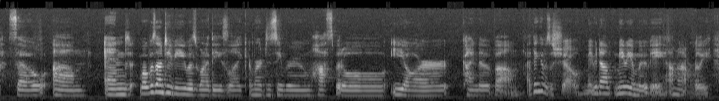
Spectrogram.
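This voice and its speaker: Moderate-paced female speech amid noticeable background noise and audible room echo. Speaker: YouTuber. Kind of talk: casual vlog talk about personal experience. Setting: home basement at night. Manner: hesitant with fillers.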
